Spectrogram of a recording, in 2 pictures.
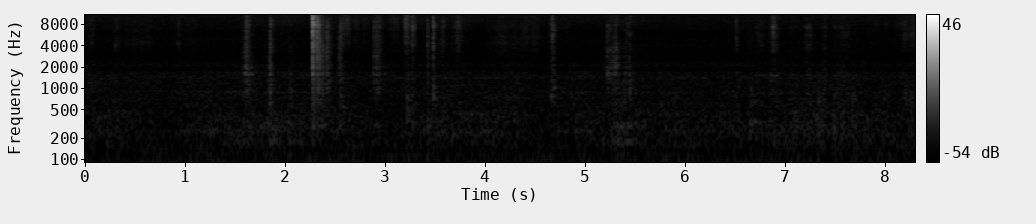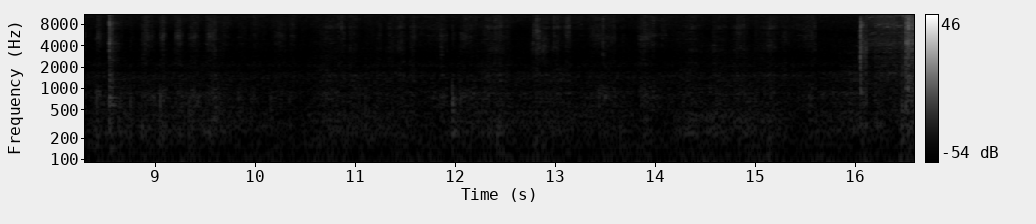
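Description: Faint rubbing and light scratching of the rounded tip of an LED worked over thin aluminium pie-tray foil pressed on a 3D-printed plastic die, embossing the diaphragm's rings. Scattered small ticks and foil crinkles, with one sharper click about two seconds in.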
